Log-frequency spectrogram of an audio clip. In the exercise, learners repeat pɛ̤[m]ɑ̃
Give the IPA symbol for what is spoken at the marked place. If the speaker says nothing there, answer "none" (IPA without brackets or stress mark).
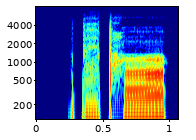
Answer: pʰ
